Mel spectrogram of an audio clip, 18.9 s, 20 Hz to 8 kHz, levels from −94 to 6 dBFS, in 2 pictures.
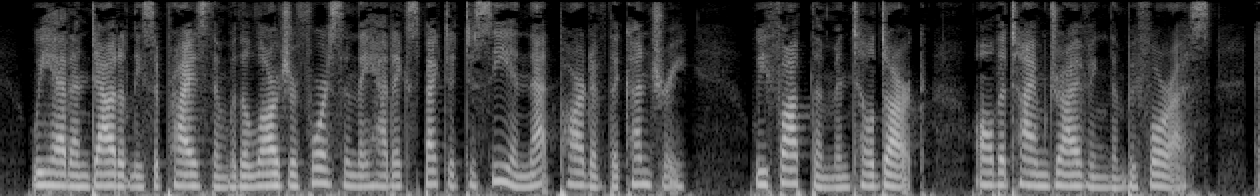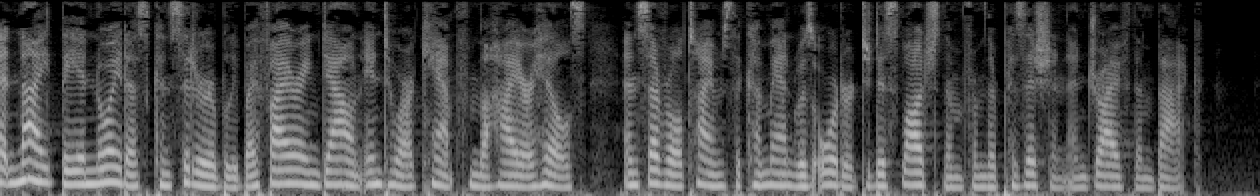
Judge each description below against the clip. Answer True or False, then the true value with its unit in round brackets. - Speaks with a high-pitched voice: False (180 Hz)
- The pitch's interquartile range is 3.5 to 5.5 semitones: False (2.7 semitones)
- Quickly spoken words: True (210 wpm)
